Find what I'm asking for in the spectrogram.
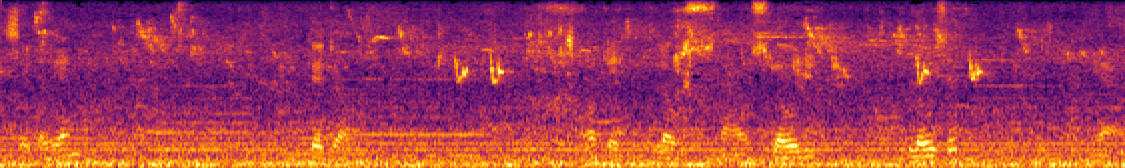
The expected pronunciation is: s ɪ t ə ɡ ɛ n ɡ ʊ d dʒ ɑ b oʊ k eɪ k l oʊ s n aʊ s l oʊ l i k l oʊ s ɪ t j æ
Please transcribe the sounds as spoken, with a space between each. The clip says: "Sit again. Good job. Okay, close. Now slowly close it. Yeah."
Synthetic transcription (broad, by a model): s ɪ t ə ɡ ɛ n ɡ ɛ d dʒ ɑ oʊ k eɪ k l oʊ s n aʊ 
